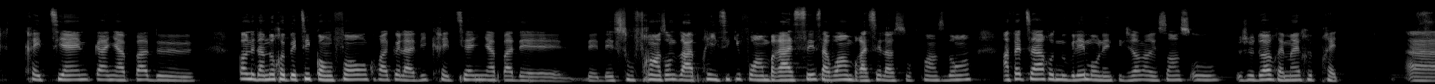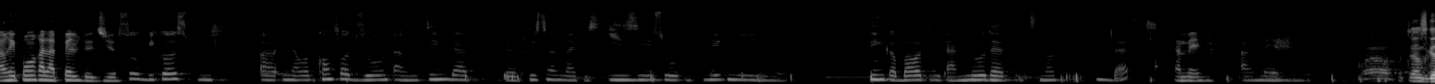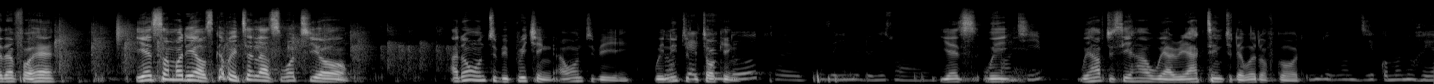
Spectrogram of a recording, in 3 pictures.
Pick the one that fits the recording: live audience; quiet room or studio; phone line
live audience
